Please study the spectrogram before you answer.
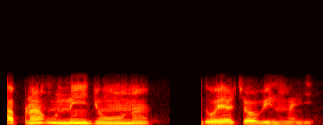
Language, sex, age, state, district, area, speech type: Punjabi, male, 30-45, Punjab, Bathinda, rural, conversation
